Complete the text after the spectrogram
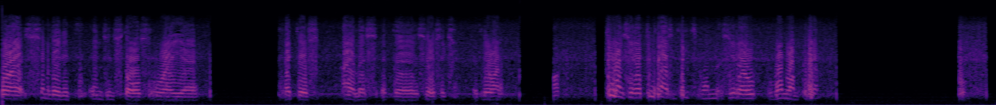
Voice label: f-16 simulated engine stall inbound, rapcon; sting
